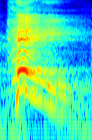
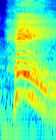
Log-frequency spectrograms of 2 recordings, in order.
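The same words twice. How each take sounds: First: The yell comes from the diaphragm. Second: The yell comes from the throat.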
